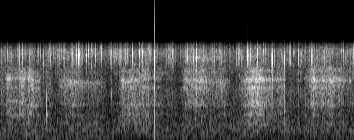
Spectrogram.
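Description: A cyclist breathing hard and rhythmically on a climb, about one breath a second, over scattered ticking and crackling from the bike and its tyres on the road. There is one sharp click about three seconds in.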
